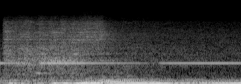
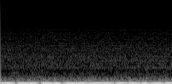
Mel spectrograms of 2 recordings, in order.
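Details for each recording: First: 2007 Jeep Grand Cherokee SRT-8 6.1L Hemi after taping over a hole in the throttle body: starts and drops straight into a steady normal idle, no hunting, under a thin whistle. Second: 2007 Jeep Grand Cherokee SRT-8 6.1L Hemi at idle, stock, drives poorly: a lumpy uneven idle with stumbling dips from a cylinder 1 misfire.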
